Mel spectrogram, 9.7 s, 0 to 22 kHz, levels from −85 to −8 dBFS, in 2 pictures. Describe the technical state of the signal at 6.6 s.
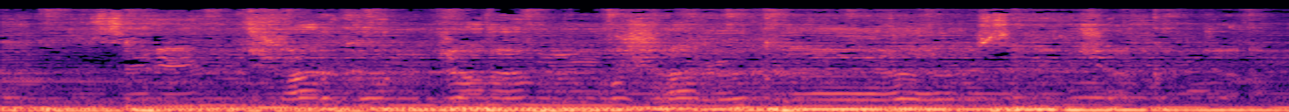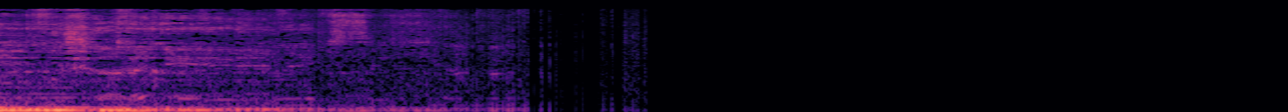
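Truncation distortion on a fade runs from 3.95 s to the end at 9.67 s, so at 6.6 s the signal is inside it. The fade-out that begins around 4 s is being rendered by a gain stage that throws away low-order bits without dither, and the coarse steps suggest only about 7 bits are left. As the level sinks, the waveform collapses into a few square steps, heard as grit.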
